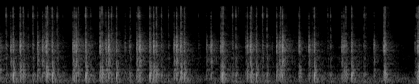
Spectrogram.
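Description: Very long curved nails on both hands tap their tips on a flat, solid, glossy dark-brown wood-grain table top. A rapid, irregular series of sharp, bright clicks comes through, centered around 2 kHz with little low end. Each tap dies away almost at once.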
